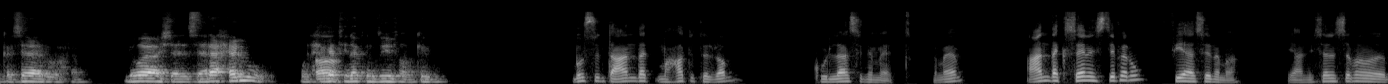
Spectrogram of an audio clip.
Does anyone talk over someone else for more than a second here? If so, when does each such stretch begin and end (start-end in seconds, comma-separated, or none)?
none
